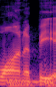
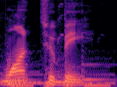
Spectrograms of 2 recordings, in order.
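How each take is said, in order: First: It is reduced to a blended 'wanna'. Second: Each word is said fully and separately. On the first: The speaker calls it wrong. "Not wanna be" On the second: The speaker calls it right. "I say it proper like an English major"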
